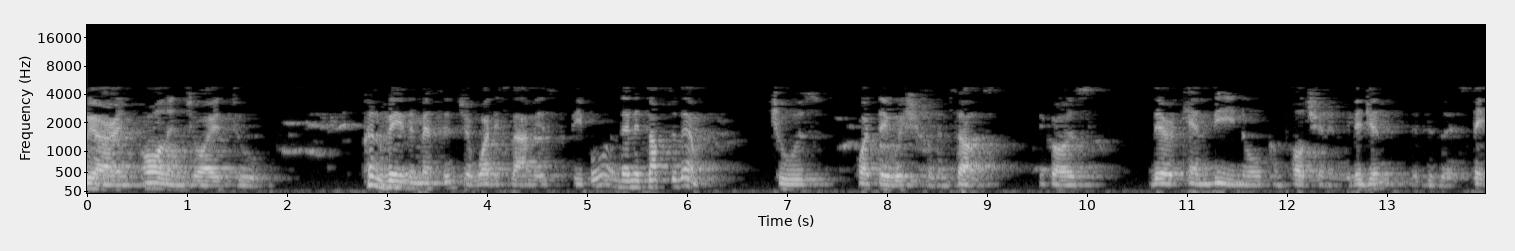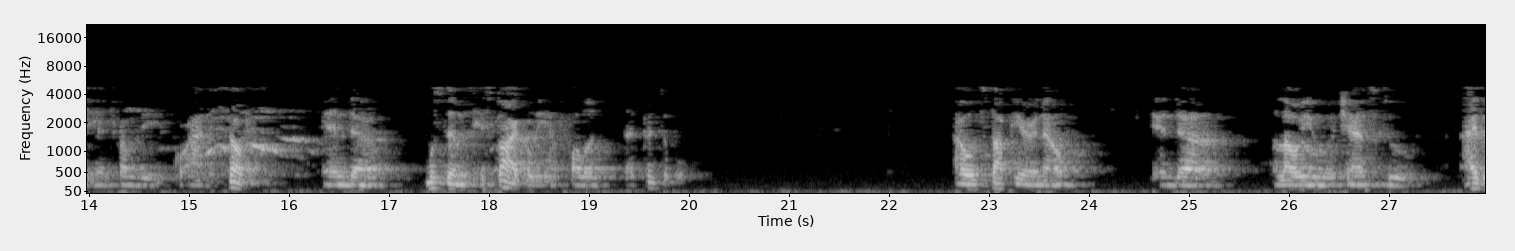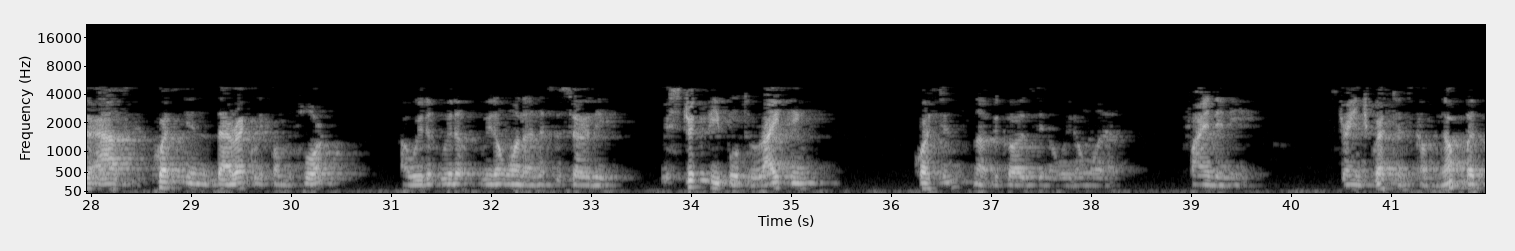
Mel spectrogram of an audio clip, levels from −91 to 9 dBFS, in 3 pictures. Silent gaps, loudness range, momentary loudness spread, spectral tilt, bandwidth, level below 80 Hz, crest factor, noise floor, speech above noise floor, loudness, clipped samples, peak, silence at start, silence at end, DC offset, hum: none; 7 LU; 17 LU; -4 dB/octave; 4.9 kHz; -54 dBFS; 20 dB; -62 dBFS; 41 dB; -21 LUFS; under 0.1%; -2 dBFS; 0 s; 0 s; under 0.1%; none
